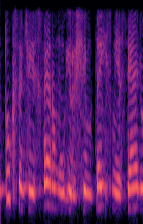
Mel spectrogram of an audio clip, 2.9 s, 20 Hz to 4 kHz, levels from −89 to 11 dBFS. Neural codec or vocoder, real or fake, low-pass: codec, 16 kHz, 4 kbps, FreqCodec, smaller model; fake; 3.6 kHz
